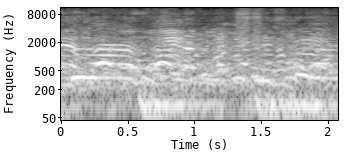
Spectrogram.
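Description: Crowd chatter: many voices of a packed crowd of spectators talking over one another at once.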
